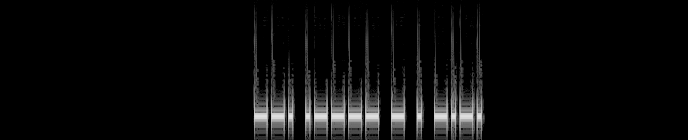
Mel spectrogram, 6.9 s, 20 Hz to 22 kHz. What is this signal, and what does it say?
Morse code, heard as a keyed tone, about 27 wpm, 700 Hz. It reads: G1TEC
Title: DXCC-100 Call Signs - 5 Characters - Repeated 3x - 28wpm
